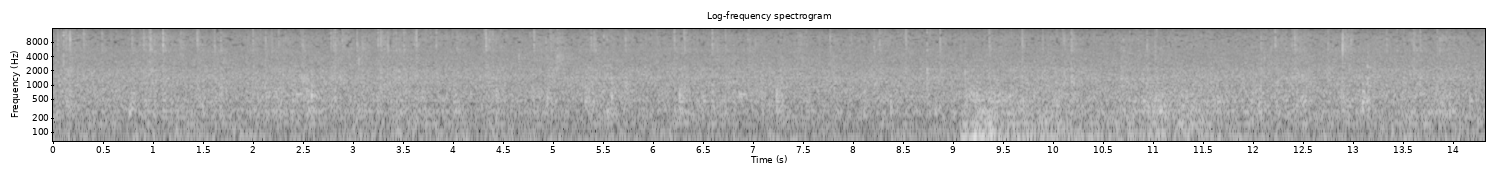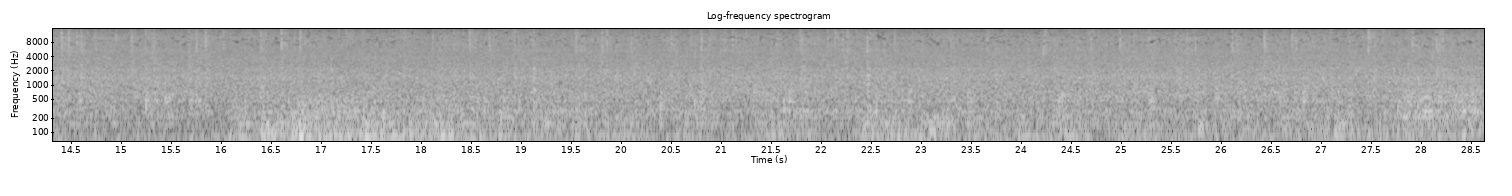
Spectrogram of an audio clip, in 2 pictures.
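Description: Thunderstorm: steady rain with low rolls of thunder. One rumble breaks in suddenly about a third of the way in, a longer one swells a little past halfway, and another builds near the end.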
